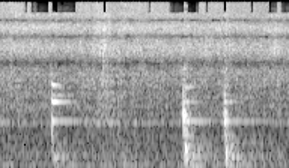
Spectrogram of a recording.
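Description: Softened carrots stirred in a pan over a steady sizzle, with three short scraping strokes of the utensil standing out close up and no talking.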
